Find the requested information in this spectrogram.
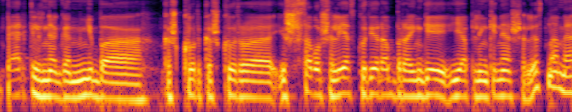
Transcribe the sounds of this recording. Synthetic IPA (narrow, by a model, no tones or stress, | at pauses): pʲɛrʲkʲɛlʲɪnʲɛɡɐmʲiːbɑːkɐʃkʊrkɐʃkʊrɪʃsɑːʋoːʃɐlʲiɛskʊɾiːɾɐbɾɐŋʲɡʲɪiːɐpʲlʲɪŋʲkʲɪnʲæːsʃɐlʲɪsnɐmʲɛ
